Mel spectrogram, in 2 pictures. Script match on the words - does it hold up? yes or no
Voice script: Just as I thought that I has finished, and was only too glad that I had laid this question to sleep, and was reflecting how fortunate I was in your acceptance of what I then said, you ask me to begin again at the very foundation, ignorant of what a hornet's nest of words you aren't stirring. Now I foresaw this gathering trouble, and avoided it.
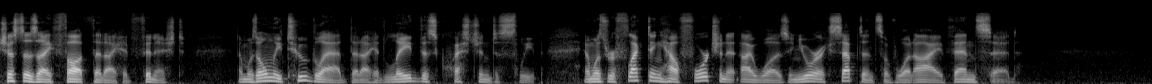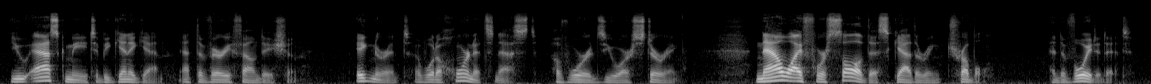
no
